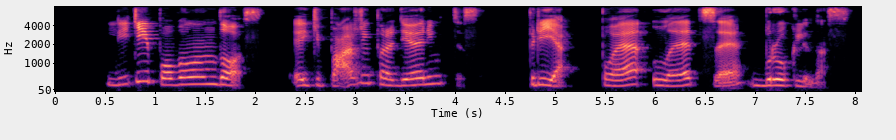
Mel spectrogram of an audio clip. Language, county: Lithuanian, Kaunas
